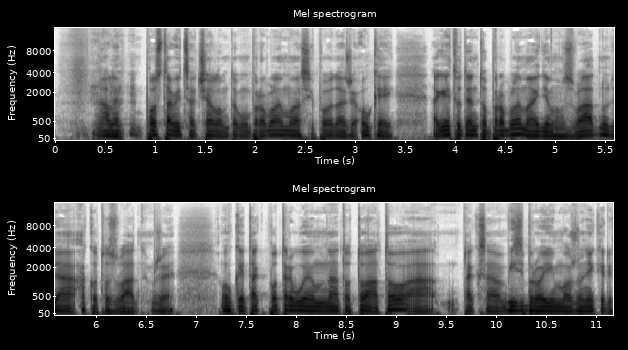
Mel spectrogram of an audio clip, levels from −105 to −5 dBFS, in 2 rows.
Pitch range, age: 95-110 Hz, 30-49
